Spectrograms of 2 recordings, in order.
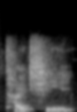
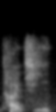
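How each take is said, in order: First: The second word begins with a 'ch' sound. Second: The second word begins with a 'j' sound. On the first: This is the common way people say it. The speaker calls it wrong. "everybody says Tai Chi" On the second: This is how it was meant to be said. The speaker calls it right. "but it's actually Tai Chi"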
